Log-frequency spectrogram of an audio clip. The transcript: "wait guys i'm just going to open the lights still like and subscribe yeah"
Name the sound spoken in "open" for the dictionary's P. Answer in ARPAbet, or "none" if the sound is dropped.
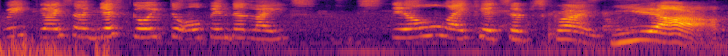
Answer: P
